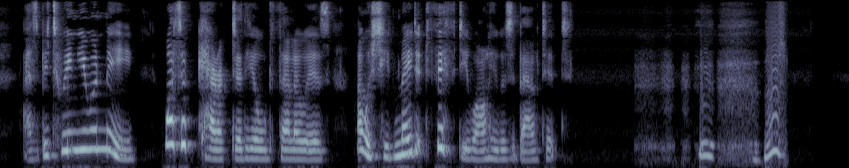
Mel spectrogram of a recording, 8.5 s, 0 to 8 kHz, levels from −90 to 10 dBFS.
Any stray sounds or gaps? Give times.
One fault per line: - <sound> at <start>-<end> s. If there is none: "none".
- sneeze at 6.3-7.9 s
